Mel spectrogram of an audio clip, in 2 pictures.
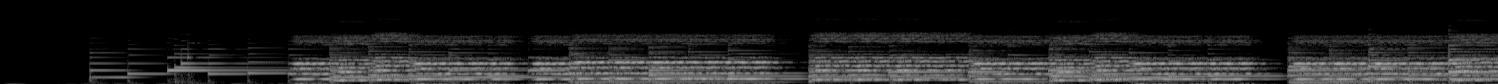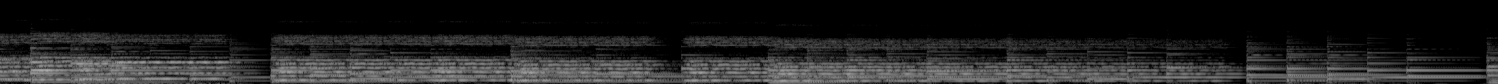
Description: tenor, choir

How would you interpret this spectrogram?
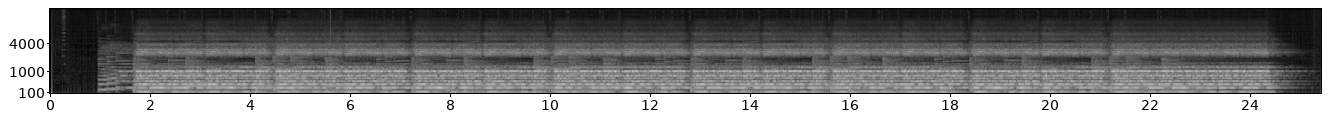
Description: men, choir

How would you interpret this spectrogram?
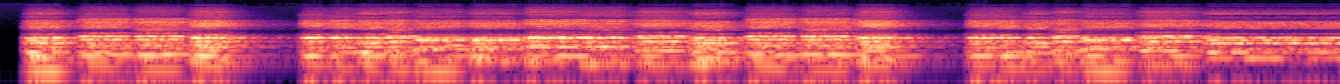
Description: satb

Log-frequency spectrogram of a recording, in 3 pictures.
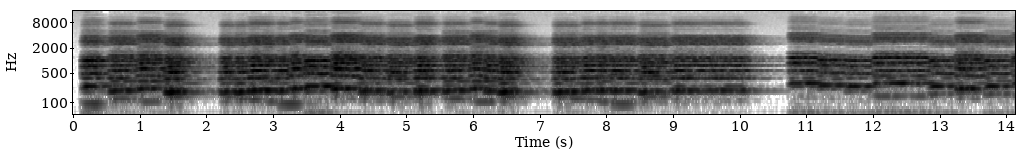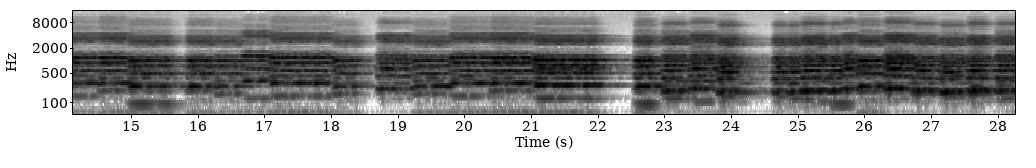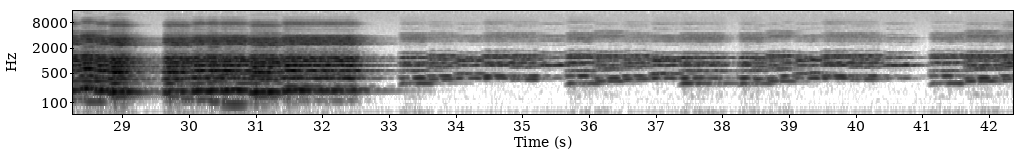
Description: tenor, choir

